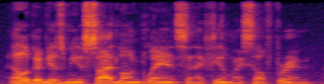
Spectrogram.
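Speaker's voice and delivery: plain reading voice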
